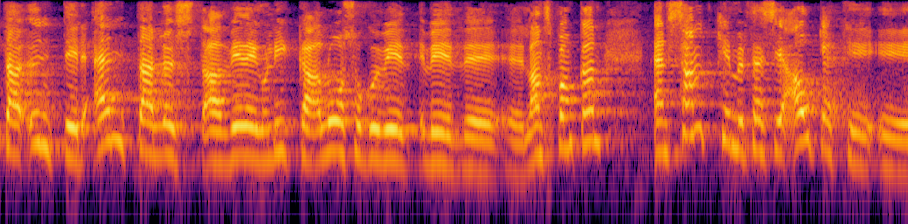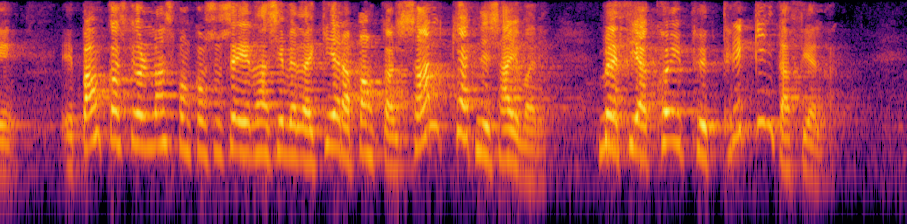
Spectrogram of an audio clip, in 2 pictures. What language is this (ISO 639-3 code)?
isl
